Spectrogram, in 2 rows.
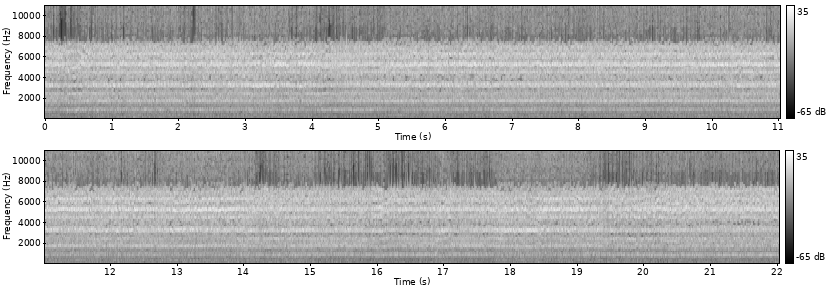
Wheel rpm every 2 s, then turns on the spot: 230, 220, 230, 230, 230, 230, 230, 230, 230, 220, 210.
none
